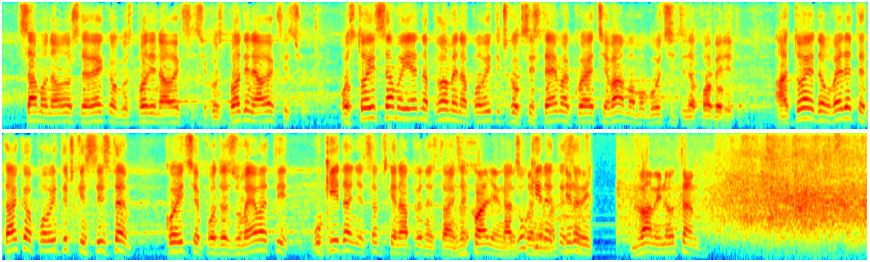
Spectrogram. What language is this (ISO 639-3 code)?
srp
